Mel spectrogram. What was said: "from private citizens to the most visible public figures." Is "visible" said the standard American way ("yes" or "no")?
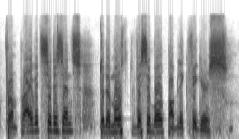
no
